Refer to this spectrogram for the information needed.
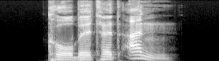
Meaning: inflection of ankurbeln: 1. second-person plural preterite 2. second-person plural subjunctive II
- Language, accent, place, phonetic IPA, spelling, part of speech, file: German, Germany, Berlin, [ˌkʊʁbl̩tət ˈan], kurbeltet an, verb, De-kurbeltet an.ogg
